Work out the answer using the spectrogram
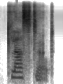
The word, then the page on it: clustered: Indian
